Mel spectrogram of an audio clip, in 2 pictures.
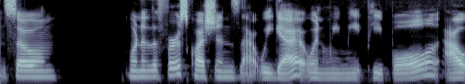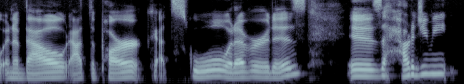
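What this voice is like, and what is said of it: American South Florida accent. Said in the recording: “for those of you who can tell by my accent listening, I am American. I am from South Florida, born and raised.”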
